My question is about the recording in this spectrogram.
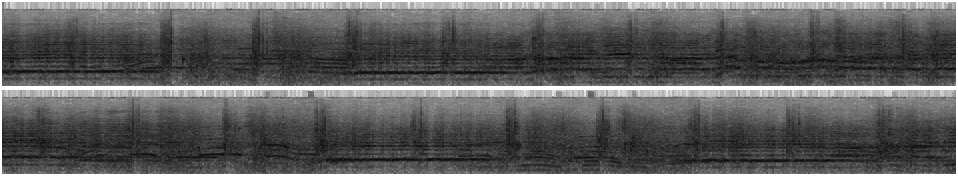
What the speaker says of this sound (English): President Yoweri Museveni waves to the cheering crowd who have come here in full force to welcome him to the Republic of Rwanda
